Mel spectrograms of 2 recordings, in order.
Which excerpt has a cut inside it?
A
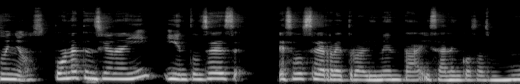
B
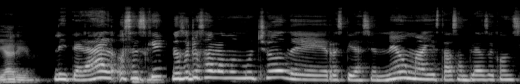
B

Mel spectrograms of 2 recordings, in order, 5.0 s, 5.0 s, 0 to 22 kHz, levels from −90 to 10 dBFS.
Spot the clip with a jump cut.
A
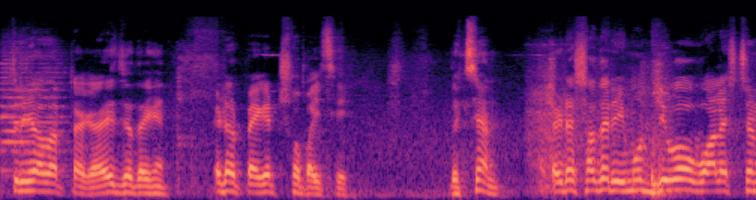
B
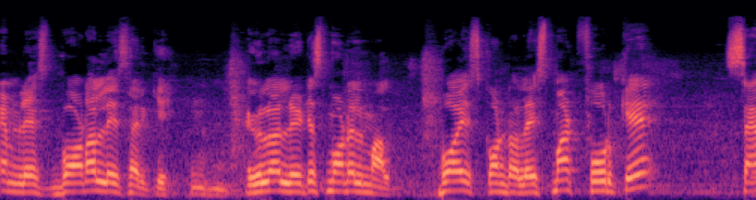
A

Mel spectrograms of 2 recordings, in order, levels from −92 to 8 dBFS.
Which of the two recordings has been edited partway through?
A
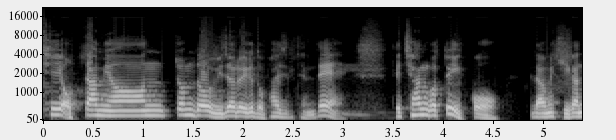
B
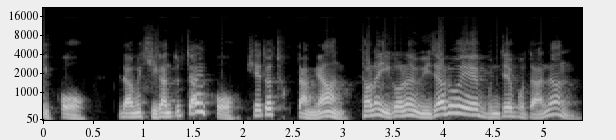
B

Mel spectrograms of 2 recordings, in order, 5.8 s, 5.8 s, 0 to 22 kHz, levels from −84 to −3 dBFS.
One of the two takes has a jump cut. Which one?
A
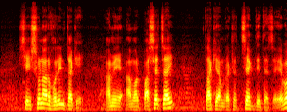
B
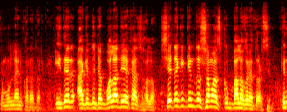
B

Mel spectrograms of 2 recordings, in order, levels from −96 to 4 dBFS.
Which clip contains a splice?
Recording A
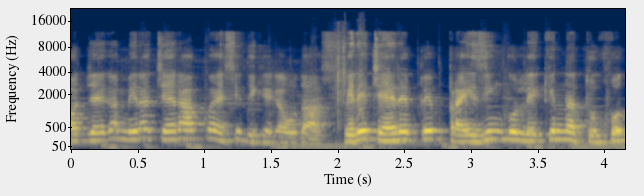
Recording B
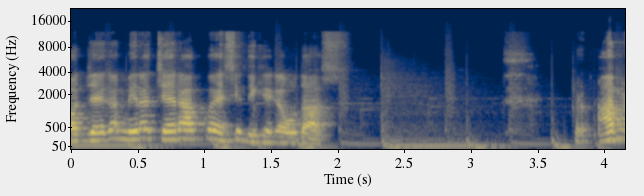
A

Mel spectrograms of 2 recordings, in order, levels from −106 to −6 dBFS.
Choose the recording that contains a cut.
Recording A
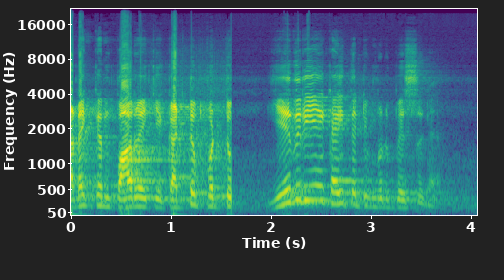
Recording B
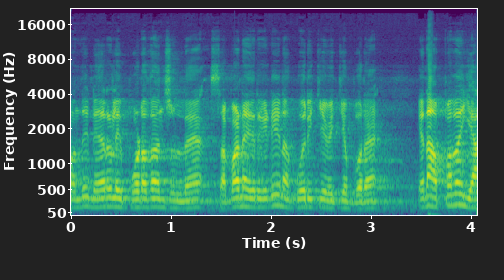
A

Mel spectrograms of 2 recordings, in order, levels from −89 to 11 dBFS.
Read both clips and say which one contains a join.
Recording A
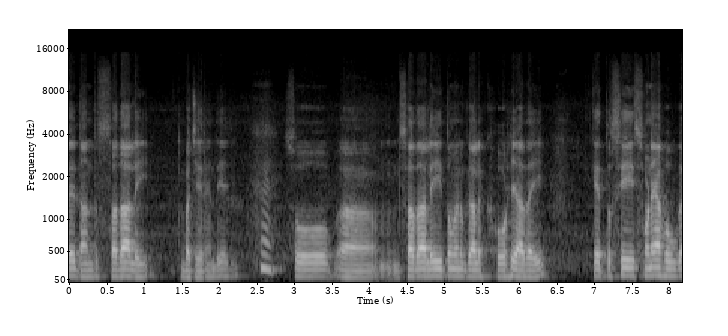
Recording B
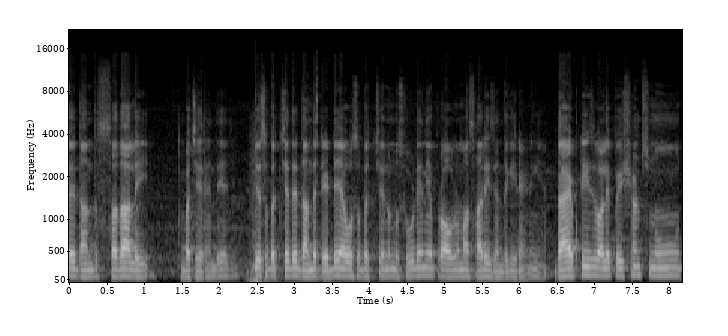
B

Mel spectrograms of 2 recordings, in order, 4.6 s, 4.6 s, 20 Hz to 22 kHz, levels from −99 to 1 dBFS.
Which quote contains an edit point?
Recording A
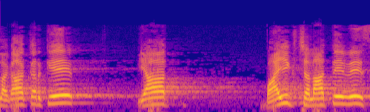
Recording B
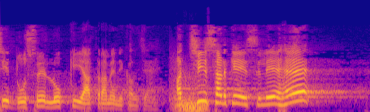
B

